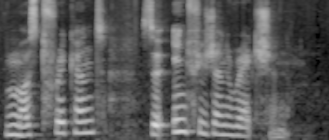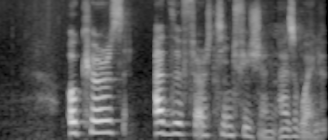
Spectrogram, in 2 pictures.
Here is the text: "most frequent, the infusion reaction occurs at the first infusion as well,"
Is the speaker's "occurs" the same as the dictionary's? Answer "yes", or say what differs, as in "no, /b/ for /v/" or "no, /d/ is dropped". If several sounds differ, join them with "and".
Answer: yes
